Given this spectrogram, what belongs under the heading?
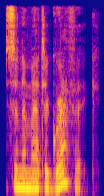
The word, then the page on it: cinematographic: British English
